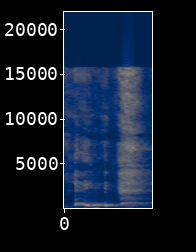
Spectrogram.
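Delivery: short, high giggle; quick real laugh. Real, not acted. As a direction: giggle after dropping a reveal. Amused by her own reveal.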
